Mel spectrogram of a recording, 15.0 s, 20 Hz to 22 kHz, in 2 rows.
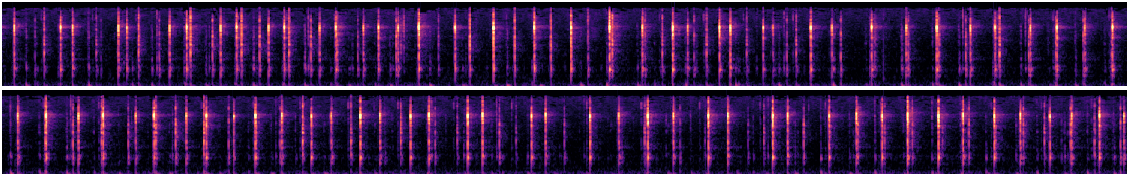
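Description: Fingertips tap rapidly on the rear shell and triggers of a white PS5 controller made of hollow plastic, giving about 96 quick, dry clicks across the clip. Each tap has a hollow plastic tone centred around 800 Hz with a bright edge and dies away almost instantly.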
